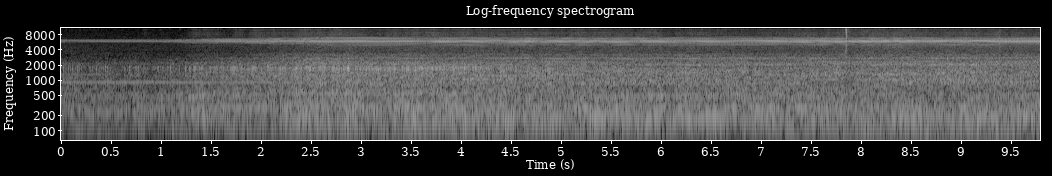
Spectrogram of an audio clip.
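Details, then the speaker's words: Victor lathe running on a new VFD with speed control, after a new pulley and brake drum fit-up and brake band realignment. A smooth, even motor hum with a steady high tone that settles and holds, no knocks or rubbing; it runs healthy. "bake so everything's functioning beautifully"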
